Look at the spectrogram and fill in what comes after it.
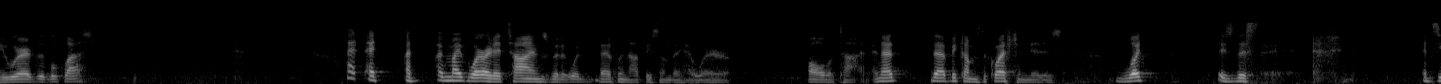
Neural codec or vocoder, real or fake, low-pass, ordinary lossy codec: codec, 16 kHz, 1 kbps, FunCodec, trained on LibriTTS, 50 frames a second; fake; 7.2 kHz; Opus, 16 kbps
